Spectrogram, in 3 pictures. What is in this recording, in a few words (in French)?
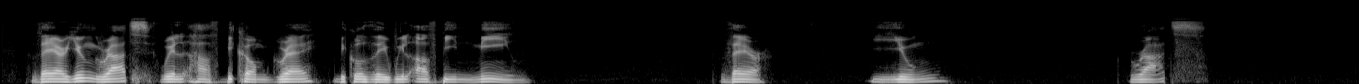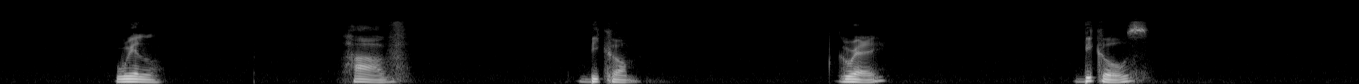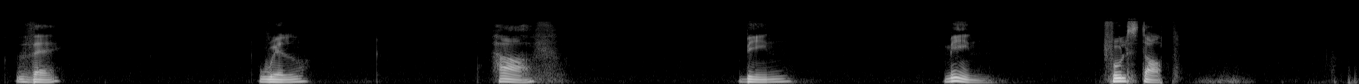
dictee bilingue homophones grammaticaux; orthographe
